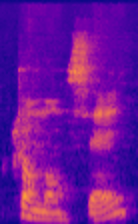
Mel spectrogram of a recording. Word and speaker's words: commencer: So C is soft if followed by an I or an E, or if you've got your cedilla on it. Okay. So if I, for example, gave you this verb, commencer, okay, it's like an S, commencer. Okay.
